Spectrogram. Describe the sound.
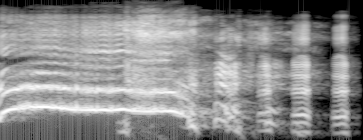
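A person imitates a Pokémon from the Pokémon show that just makes a human scream in pain: a loud, sustained scream holding one strained pitch for nearly a second, then several short, rhythmic bursts of laughter.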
